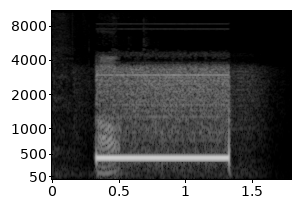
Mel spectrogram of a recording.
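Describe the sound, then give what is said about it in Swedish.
A single steady ringback tone on a telephone line as Swedish television SVT's program Veckans brott places a call, one loud, clean beep lasting about a second before cutting off, with no one talking. “Så vi ringer här från SVT faktiskt och eh, Veckans brott.”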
